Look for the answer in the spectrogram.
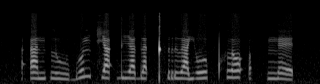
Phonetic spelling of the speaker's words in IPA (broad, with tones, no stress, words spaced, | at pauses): ʔa˧npluː˨˩bo˥˩n t͡ɕa˦˥ʔdi˧a̯da˦˥t̚ kʰrɯ˧a̯joː˦˥p̚kʰlɔ˥˩ʔ | ŋɛː˨˩t̚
